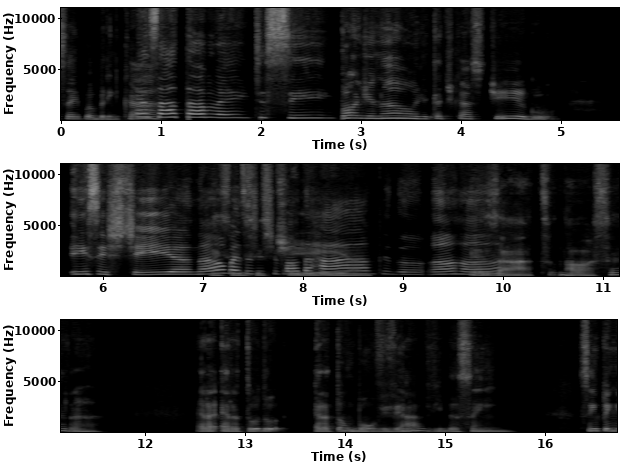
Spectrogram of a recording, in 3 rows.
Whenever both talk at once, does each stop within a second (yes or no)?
no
